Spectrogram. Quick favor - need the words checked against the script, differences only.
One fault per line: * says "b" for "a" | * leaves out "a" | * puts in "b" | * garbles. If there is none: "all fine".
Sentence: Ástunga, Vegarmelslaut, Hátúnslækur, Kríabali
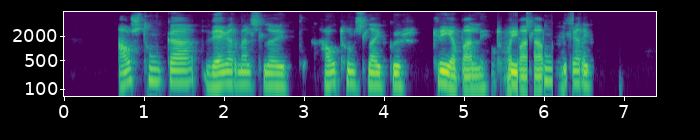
* garbles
